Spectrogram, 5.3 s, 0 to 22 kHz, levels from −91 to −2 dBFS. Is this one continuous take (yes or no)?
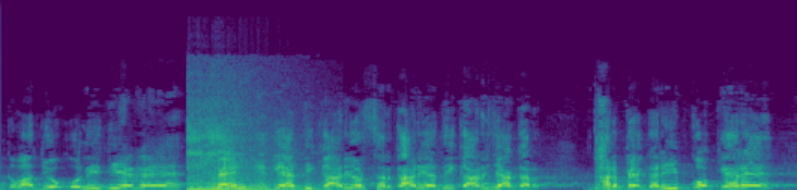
no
